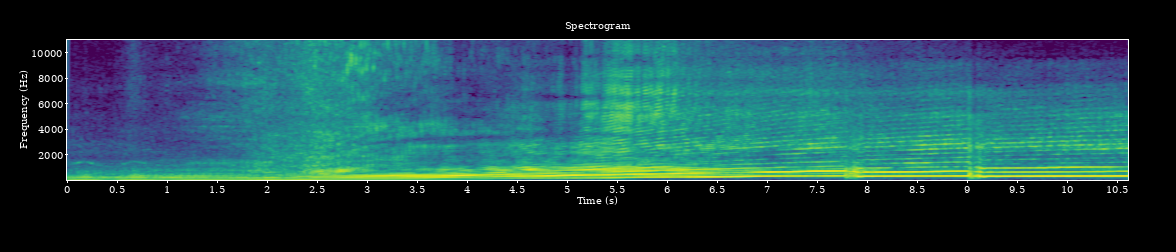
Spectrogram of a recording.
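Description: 2018 Kawasaki ZX-10R's inline-four with an Austin Racing full exhaust system, idling with a low rumble, then revved so its pitch climbs steadily over about four seconds to a loud, high scream that is held, dipping briefly twice near the end.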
